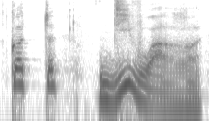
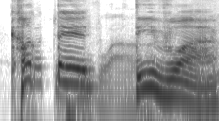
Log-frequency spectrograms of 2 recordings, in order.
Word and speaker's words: Côte d'Ivoire: In French with the typical French pronunciation, Côte d'Ivoire. Côte d'Ivoire.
